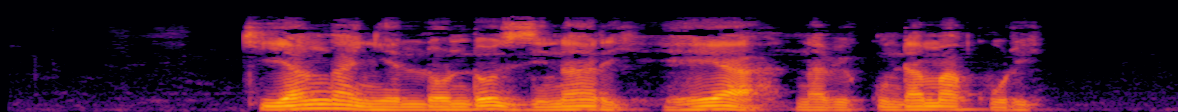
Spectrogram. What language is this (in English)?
Kwasio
